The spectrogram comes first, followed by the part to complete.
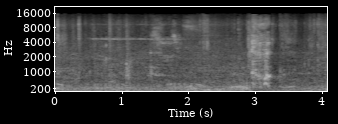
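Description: Racing pigeons cooing low and softly, with a short noisy burst about three seconds in.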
